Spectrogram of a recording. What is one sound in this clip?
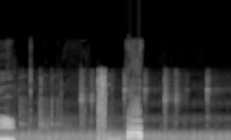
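Short electronic chimes and blips sound from a video game.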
